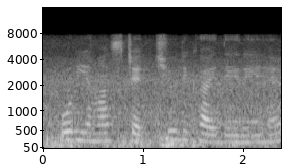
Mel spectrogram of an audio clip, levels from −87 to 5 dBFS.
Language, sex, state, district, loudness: Hindi, female, Punjab, Pathankot, -17 LUFS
